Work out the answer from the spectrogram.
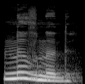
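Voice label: "нывныд", Komi, female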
